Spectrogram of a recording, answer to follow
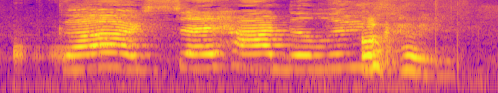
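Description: A child's voice in a wordless sing-song, a run of short pitched notes that rise and fall.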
